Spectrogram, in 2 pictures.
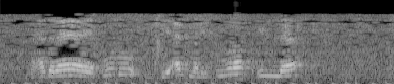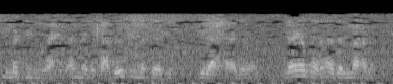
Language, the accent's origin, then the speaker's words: Arabic; Upper Egypt, Egypt; كما يحصل عندنا في الصعيد مثلا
